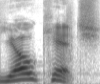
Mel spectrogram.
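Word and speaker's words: Jokić: Joker hailing from Serbia jokic's last name is pronounced as yoit causing a bit of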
